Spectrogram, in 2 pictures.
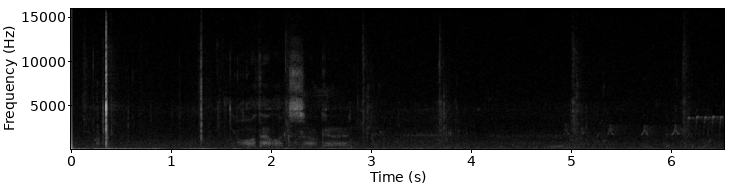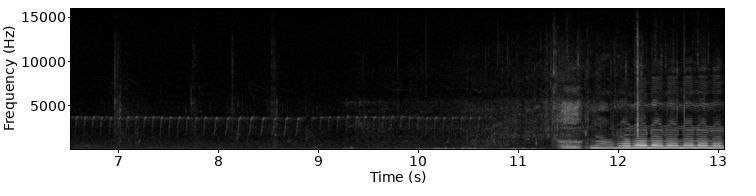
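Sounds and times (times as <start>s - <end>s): songbird trilling: 1.5s - 11.0s.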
